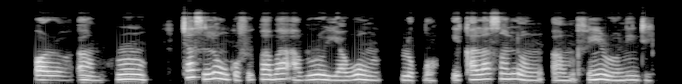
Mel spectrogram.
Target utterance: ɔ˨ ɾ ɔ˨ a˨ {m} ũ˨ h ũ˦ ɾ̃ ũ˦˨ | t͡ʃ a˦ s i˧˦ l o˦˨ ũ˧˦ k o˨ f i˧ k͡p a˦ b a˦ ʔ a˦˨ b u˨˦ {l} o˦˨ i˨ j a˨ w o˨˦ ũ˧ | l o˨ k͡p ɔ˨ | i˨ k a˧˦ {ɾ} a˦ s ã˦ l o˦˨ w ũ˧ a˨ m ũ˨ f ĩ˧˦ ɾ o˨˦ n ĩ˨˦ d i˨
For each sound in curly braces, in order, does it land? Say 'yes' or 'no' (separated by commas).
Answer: yes, no, no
